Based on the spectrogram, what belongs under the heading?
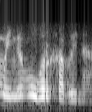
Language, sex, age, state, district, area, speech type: Bodo, female, 30-45, Assam, Kokrajhar, rural, conversation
